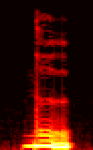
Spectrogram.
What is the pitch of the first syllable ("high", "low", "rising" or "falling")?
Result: falling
